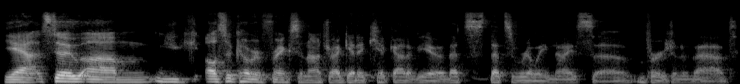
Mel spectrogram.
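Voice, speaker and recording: A man's voice: low voice, steady tone, moderate pace, hardly any pauses. A man hosting an arts podcast, asking easygoing questions and giving brief affirming replies. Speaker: podcast host. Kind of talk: casual interview chat.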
